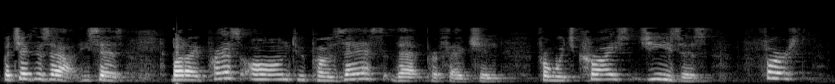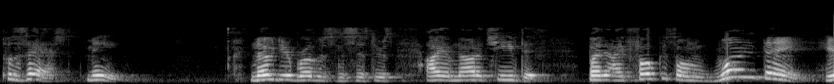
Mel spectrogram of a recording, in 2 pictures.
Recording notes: Audio is taken from a facebook live event on our church's facebook page.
